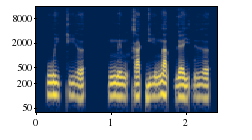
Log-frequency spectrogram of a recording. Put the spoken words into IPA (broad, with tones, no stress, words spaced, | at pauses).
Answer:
wi˨˩˨ki˨˩˨ə̯ | me˨˩˨mka˨˩k̚ ji˨˩˦na˨˩t̚ ɗɛ˨˩j ɗɨ˨˩ə̯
